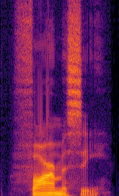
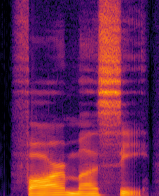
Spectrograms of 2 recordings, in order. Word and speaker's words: pharmacy: Pharmacy. Pharmacy. The PH sounds like an F, pharmacy.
